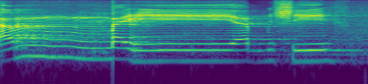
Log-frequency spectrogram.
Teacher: Kerana apa dengung? Kerana mim itu makhraj hidung. Mim yang mati makhraj hidung, dan nun yang mati juga makhraj hidung.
